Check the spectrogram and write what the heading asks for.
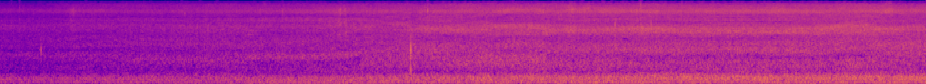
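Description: Steady rushing of a fast glacial river, growing gradually louder.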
